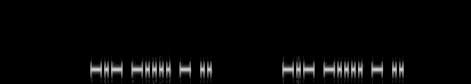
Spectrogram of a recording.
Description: Morse code, heard as a keyed tone, about 34 wpm, 700 Hz. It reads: K6TI K6TI
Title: USA Call Signs - 4 Characters - Repeated 2x - 35wpm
